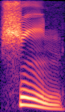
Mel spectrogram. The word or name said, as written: sheen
